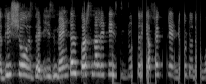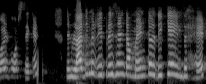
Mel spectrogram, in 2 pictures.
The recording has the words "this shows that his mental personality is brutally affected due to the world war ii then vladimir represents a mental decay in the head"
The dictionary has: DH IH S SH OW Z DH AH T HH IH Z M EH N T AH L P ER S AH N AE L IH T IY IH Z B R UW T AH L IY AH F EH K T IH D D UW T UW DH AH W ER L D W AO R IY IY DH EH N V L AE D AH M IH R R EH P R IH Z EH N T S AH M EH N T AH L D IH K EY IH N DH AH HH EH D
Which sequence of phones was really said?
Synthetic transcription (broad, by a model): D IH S SH OW Z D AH T HH IH Z M EH N T AH L P ER S AH N AE L IH T IY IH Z B R UW T AH L IY AH F EH K T IH D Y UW T UW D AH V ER L D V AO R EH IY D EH N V L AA D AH M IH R R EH P R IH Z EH N T AH M EH N T AH L D IH K EY IH N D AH HH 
